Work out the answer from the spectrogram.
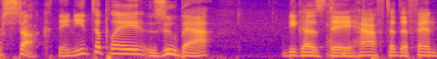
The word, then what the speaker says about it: Zubac: the last name pronunciation zubac zubat zubat like the uh like the pokemon all right zubat that's almost endearing compared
